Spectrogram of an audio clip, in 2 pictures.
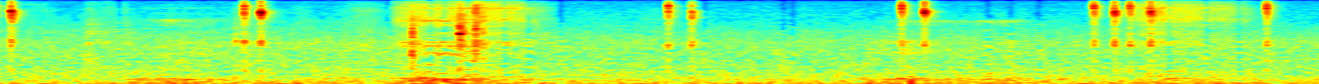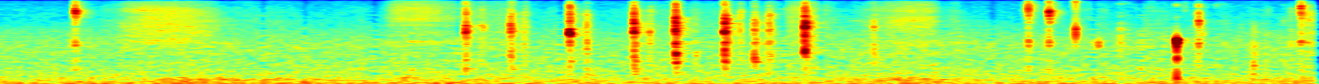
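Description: Faint computer keyboard typing and mouse clicks, with a quick run of keystrokes in the latter part as a word is typed.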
